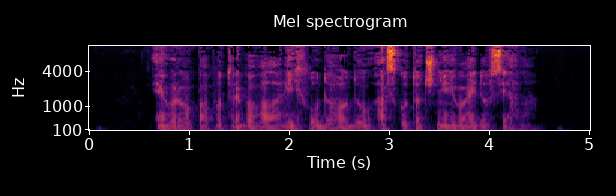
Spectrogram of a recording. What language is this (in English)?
Slovak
